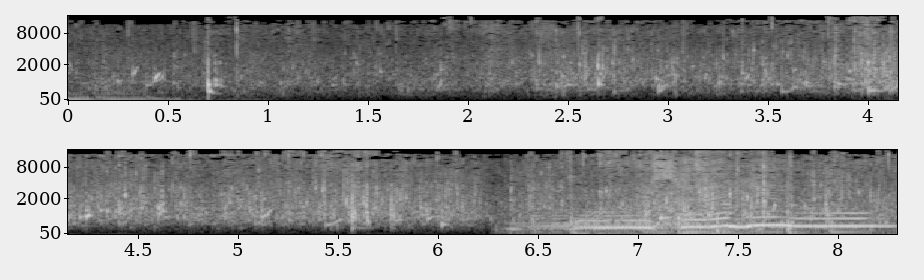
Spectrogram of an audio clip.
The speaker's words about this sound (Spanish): Un ligero movimiento del dedo índice hace brotar a borbotones agua de nuestros grifos para lavarnos, ducharnos, fregar los platos y utensilios de cocina, cocinar, regar, refrescar nuestras vidas.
